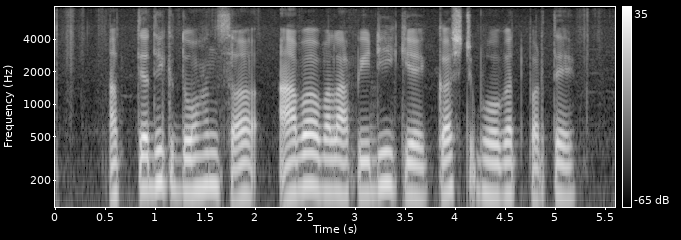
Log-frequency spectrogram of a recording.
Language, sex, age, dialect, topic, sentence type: Maithili, male, 46-50, Southern/Standard, agriculture, statement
